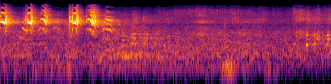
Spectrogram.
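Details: Female rose-ringed parakeet gives a rapid run of sharp, high chirps over the first two seconds, then quieter scattered squeaks over faint background hum.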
